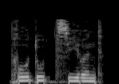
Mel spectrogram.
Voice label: "produzierend", German; adjectives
